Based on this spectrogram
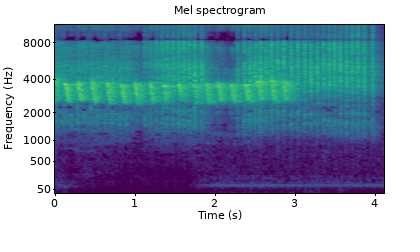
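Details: Eurasian tree sparrow singing vigorously with long chirping: a steady train of bright, sharp chirps that speeds up toward the end into a rapid rattle-like burst, a faint low hum beneath.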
